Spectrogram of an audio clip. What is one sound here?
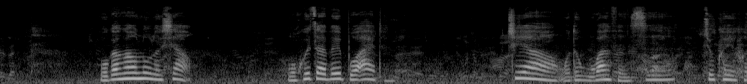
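A second young woman answers calmly up close.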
